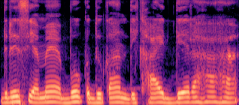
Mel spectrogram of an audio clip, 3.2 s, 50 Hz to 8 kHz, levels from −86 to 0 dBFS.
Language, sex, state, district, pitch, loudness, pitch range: Hindi, male, Jharkhand, Palamu, 135 Hz, -14 LUFS, 130-140 Hz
